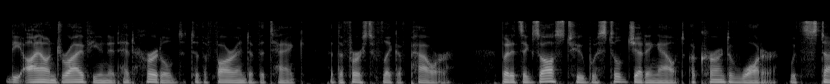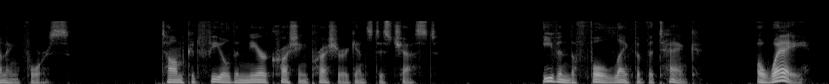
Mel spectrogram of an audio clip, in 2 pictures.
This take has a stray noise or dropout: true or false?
false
